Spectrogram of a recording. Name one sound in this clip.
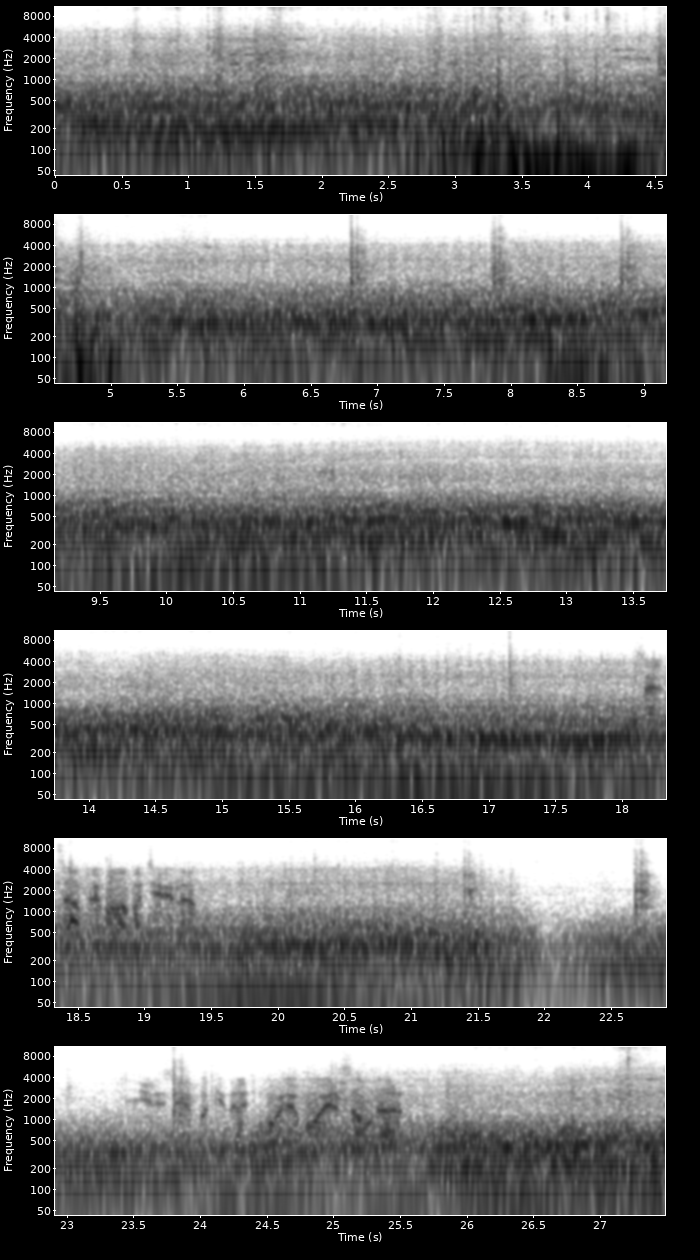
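Propeller engines drone steadily, rising and falling in pitch as a plane dives and climbs.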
